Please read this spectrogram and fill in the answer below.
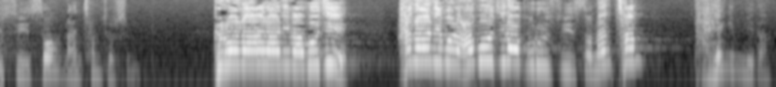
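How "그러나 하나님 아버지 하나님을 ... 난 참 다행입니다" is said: high, loud, sustained declaration; impassioned preaching. Acted. Preacher declaring a praise lyric to the congregation, impassioned. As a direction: proclaim it with drawn-out force.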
